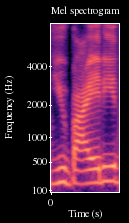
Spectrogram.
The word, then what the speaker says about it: Ubiety: And it was called Ubiety. That's how you pronounce that? – Yes. Yeah.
